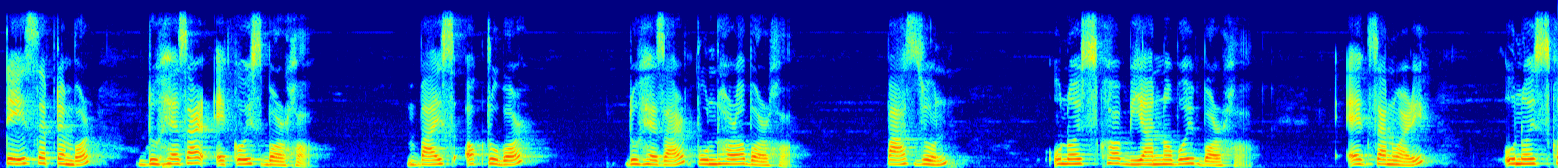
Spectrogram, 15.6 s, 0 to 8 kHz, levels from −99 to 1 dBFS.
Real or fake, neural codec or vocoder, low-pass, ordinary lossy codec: real; none; 7.2 kHz; none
